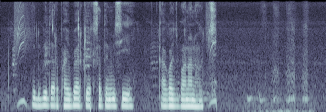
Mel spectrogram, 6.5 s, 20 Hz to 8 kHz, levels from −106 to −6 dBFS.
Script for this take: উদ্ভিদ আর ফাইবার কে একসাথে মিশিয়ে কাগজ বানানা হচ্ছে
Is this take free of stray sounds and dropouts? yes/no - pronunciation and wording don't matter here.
no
